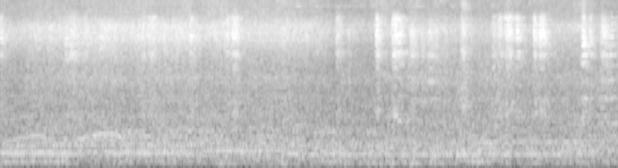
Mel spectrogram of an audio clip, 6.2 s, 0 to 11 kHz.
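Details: Low droning growl under steady road rumble while driving, from a worn rear differential, on a 2021 Marcopolo Torino S city bus body on a Mercedes-Benz OF-1721 BlueTec 5 chassis.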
